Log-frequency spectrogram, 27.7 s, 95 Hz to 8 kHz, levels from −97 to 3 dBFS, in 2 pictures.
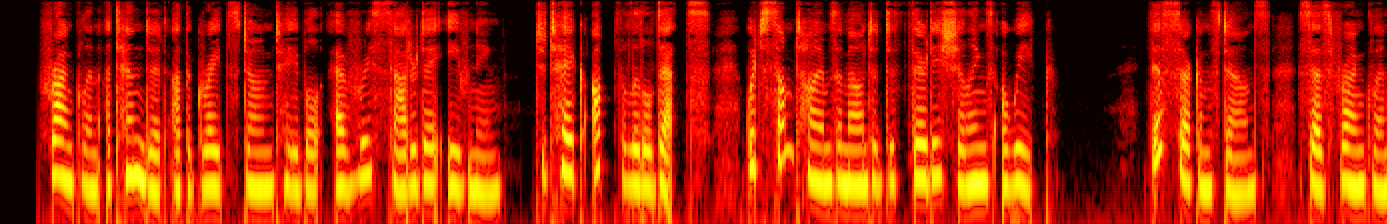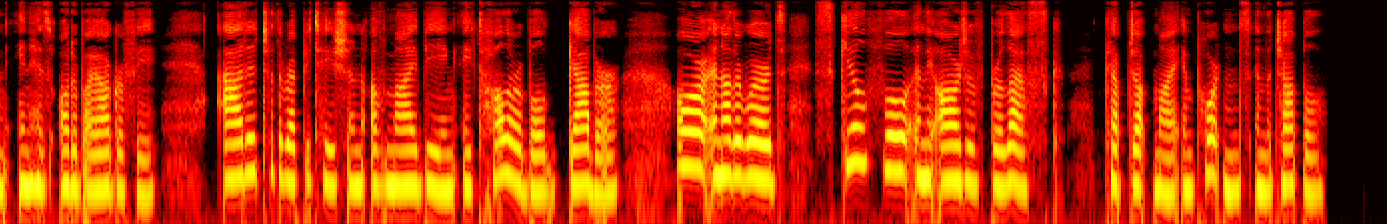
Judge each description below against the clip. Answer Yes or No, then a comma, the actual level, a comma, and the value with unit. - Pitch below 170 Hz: No, high, 205 Hz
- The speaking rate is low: Yes, slow, 125 wpm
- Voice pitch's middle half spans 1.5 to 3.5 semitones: Yes, average, 2.8 semitones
